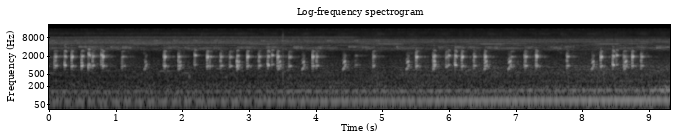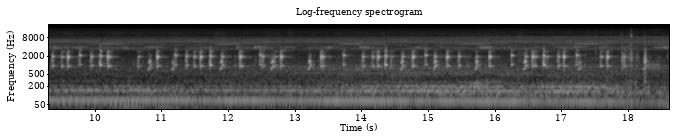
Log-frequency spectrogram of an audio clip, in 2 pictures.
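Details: Costa Rican frog chorus of crisp repeated clicks in irregular clusters over nearly twenty seconds, above a faint low rumble and a constant thin high whine.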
